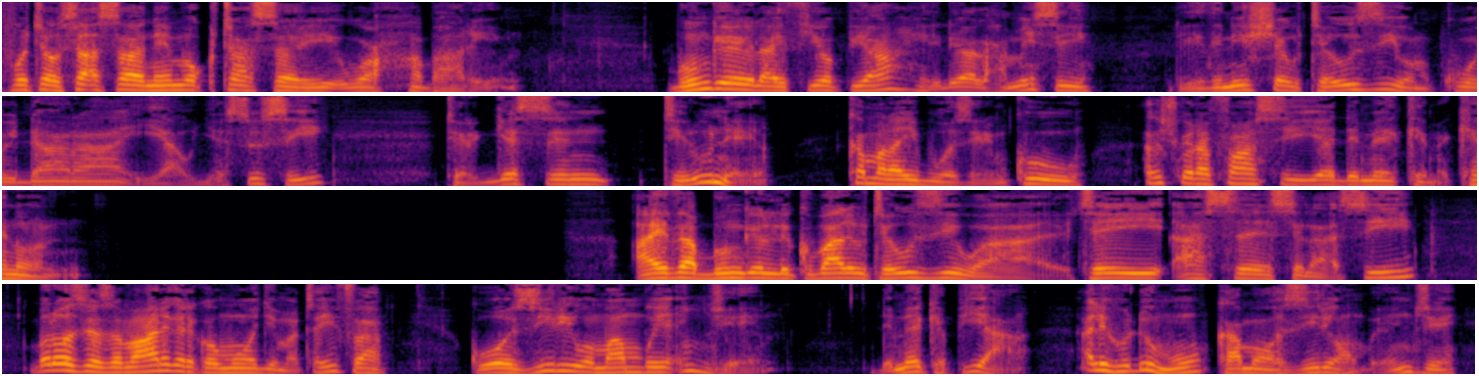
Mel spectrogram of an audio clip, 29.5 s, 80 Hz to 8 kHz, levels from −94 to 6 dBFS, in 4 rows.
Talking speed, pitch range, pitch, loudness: 120 wpm, 140-175 Hz, 155 Hz, -24 LUFS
